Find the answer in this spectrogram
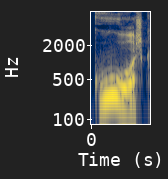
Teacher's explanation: дифтонг «о» закрытый, начинается с «у»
